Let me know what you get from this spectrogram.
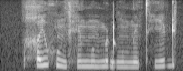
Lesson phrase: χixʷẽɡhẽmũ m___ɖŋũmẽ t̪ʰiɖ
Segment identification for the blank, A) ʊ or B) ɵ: B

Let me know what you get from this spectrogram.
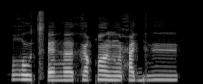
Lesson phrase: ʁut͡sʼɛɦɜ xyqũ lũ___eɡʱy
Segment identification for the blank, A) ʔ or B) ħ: B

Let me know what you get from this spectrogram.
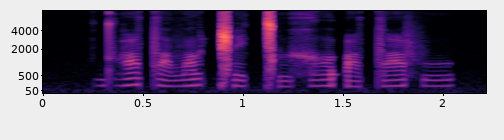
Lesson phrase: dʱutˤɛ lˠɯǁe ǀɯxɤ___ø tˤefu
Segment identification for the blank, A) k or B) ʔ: B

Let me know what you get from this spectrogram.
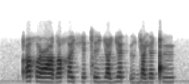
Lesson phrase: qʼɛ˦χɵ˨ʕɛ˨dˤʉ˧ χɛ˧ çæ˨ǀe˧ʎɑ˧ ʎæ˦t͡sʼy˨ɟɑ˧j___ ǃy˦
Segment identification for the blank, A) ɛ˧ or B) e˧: A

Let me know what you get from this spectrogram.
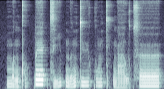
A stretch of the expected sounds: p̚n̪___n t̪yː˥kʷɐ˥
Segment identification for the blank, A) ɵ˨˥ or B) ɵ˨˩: A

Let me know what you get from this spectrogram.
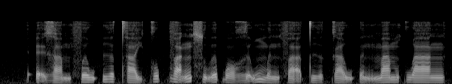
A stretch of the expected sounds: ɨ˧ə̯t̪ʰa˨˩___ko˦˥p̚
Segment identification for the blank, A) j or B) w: A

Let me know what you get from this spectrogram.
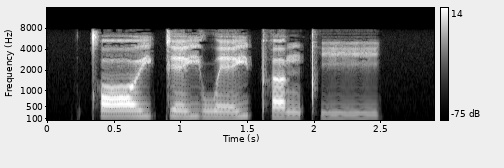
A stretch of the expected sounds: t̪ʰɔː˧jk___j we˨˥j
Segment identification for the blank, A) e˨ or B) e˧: B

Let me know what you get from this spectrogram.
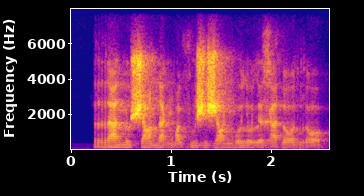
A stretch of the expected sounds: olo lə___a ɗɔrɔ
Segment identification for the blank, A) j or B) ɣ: B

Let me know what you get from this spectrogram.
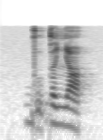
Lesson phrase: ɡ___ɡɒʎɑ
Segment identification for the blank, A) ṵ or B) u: A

